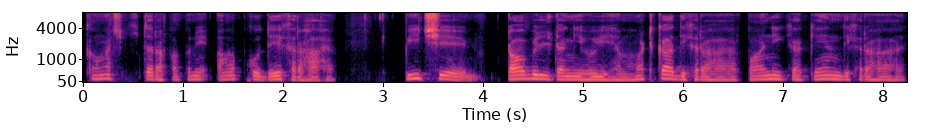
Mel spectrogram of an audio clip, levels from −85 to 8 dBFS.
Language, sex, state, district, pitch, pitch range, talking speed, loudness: Hindi, male, Madhya Pradesh, Umaria, 140 Hz, 125-150 Hz, 165 wpm, -24 LUFS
